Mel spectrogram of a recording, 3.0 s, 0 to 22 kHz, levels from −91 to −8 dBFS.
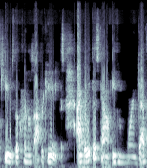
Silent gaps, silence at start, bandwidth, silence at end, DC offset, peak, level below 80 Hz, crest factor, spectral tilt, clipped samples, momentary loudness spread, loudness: none; 0 s; 17.5 kHz; 0 s; under 0.1%; 0 dBFS; -36 dBFS; 10 dB; -5 dB/octave; 2%; 7 LU; -10 LUFS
